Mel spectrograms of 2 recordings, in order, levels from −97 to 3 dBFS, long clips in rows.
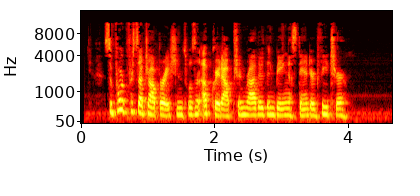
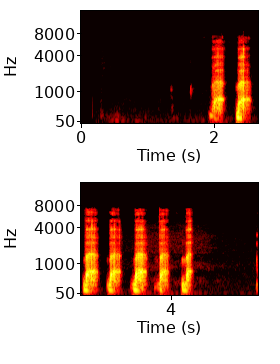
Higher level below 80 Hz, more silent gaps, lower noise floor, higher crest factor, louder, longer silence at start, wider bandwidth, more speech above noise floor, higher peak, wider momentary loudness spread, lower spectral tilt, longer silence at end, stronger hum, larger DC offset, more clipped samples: about the same, -58 dBFS vs -62 dBFS; neither; second, -54 dBFS vs -86 dBFS; second, 16 dB vs 26 dB; first, -20 LUFS vs -23 LUFS; second, 0.35 s vs 1.95 s; first, 11.5 kHz vs 7.6 kHz; second, 35 dB vs 63 dB; second, -4 dBFS vs 0 dBFS; first, 8 LU vs 5 LU; about the same, -5 dB/octave vs -5.5 dB/octave; second, 0.65 s vs 1 s; neither; neither; neither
